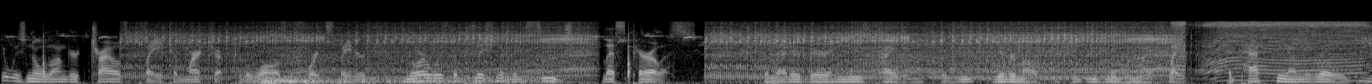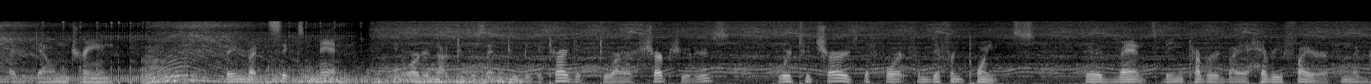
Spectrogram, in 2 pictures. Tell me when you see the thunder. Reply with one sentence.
The thunder can be heard from 2.5 to 5.6 s and from 15.2 to 19.0 s.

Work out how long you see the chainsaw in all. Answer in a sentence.
The chainsaw can be heard for 27 seconds in total.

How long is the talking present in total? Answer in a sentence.
The talking can be heard for 26 seconds in total.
